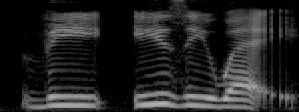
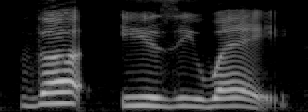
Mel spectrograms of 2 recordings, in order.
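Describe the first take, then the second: First: The word 'the' is said with a long 'ee' vowel. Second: The word 'the' is said with a short 'uh' vowel. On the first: The speaker calls it right. "而应该读成the easy way" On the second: The speaker calls it wrong. "不能读成the easy way"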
